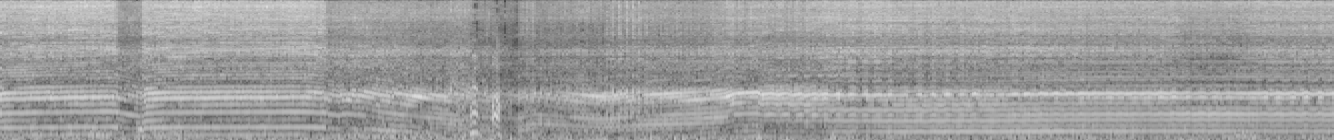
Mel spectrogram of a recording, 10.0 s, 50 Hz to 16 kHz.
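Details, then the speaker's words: Rebuilt 1985 Yamaha YZ80 two-stroke dirt bike, warm and starting first kick, on its first ride: a crisp, even buzz dips and climbs cleanly with the throttle, no misfires or knocks. The silencer is not working well. Normal two-stroke running. "she's a little ripper sounds so good yeah she's sounding pretty good"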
